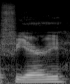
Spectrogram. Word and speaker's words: Fieri: I could Guy Guy Fieri.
